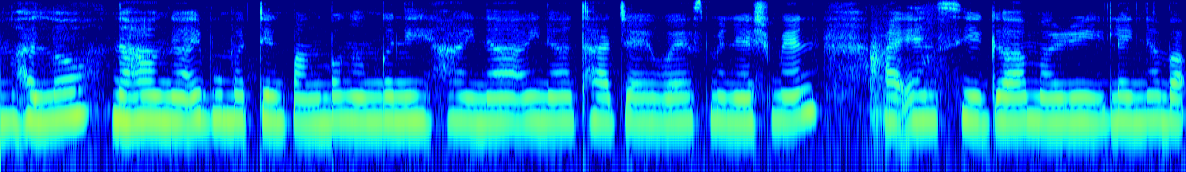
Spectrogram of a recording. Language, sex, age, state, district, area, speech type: Manipuri, female, 18-30, Manipur, Kangpokpi, urban, read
